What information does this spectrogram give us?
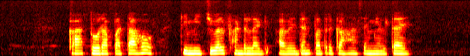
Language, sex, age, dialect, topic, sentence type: Magahi, male, 25-30, Central/Standard, banking, statement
